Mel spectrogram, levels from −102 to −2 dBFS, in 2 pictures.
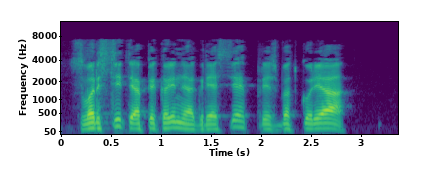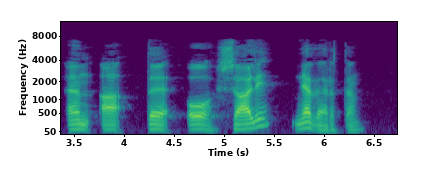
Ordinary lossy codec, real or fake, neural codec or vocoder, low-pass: MP3, 48 kbps; real; none; 7.2 kHz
